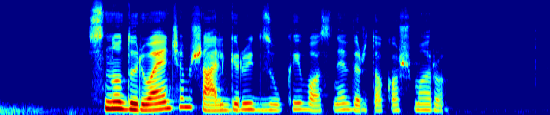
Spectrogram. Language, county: Lithuanian, Vilnius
